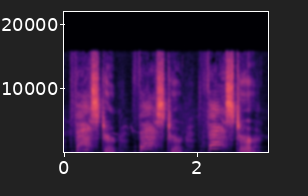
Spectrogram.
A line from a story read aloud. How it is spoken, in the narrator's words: cried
